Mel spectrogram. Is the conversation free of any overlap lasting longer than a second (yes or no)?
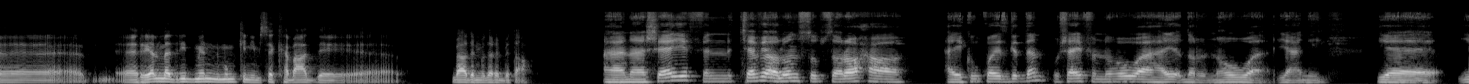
yes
